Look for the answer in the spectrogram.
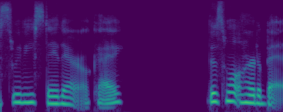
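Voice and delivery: ordinary talk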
